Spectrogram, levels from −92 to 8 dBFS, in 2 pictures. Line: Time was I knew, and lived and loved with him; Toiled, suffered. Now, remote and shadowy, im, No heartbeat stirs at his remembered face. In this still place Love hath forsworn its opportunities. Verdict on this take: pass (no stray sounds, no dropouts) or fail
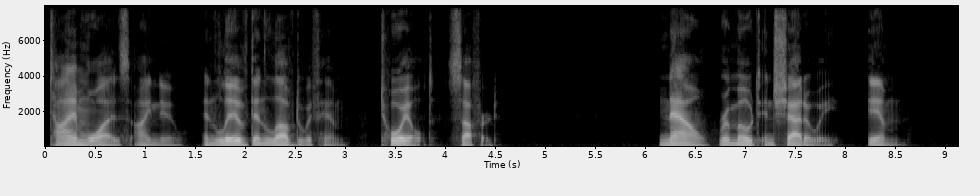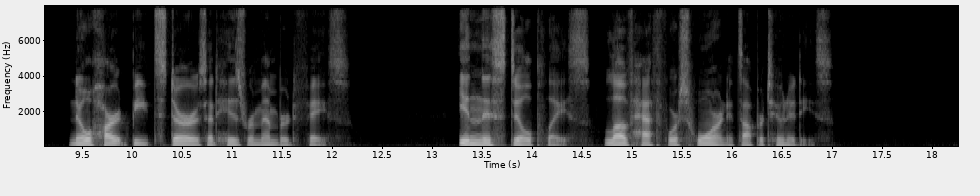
pass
